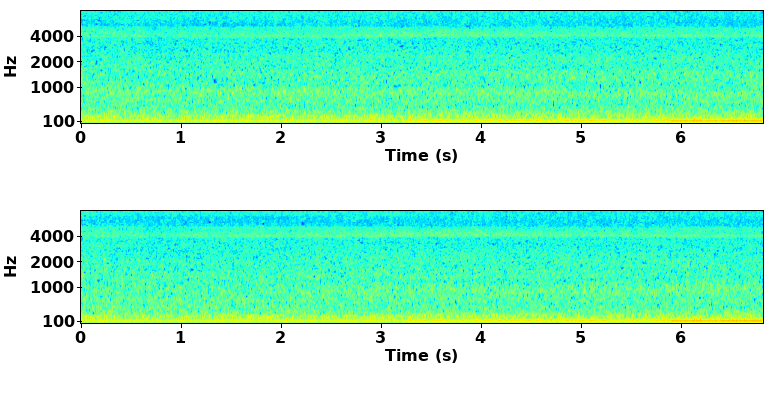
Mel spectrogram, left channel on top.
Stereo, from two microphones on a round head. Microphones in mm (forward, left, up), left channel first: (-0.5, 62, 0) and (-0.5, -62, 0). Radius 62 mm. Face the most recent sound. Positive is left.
No sound to turn to.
